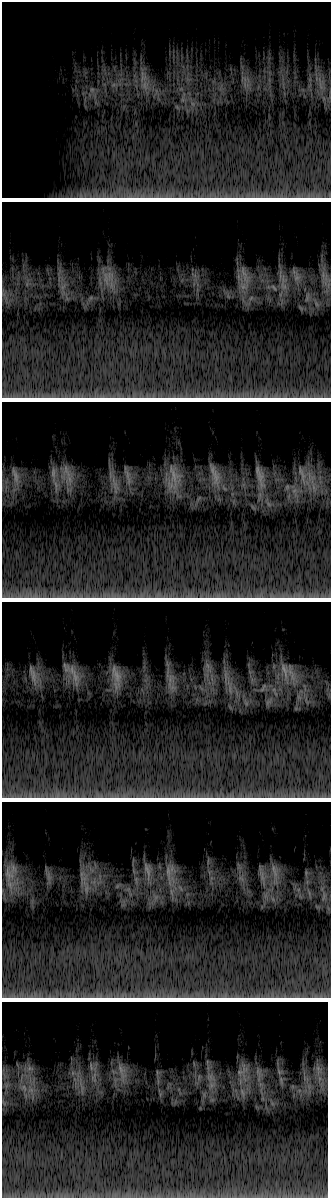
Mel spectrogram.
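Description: Faint bird chirping: a steady stream of short, high chirps repeating several times a second, over a low hum.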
